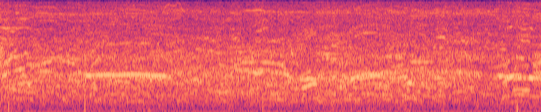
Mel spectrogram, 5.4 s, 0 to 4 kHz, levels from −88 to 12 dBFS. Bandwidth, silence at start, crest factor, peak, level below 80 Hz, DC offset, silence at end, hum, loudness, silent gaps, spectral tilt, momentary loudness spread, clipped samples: 4 kHz; 0 s; 6 dB; 0 dBFS; -34 dBFS; 2%; 0 s; none; -6 LUFS; none; -7.5 dB/octave; 3 LU; 6%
